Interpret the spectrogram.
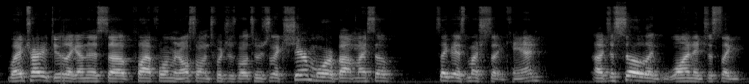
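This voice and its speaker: Rambling into a close desk webcam, this livestream host, a man in his thirties, broadcasts casually from a small bedroom. His voice is a little high with a fairly bright tone, and his speech is packed with fillers and the word "too."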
